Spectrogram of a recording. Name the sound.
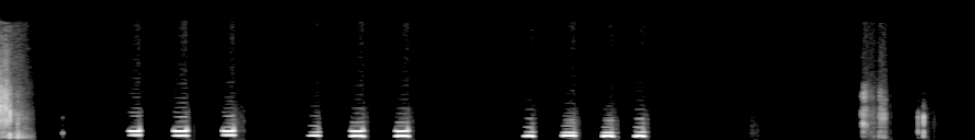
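telephone keypad dialing tones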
